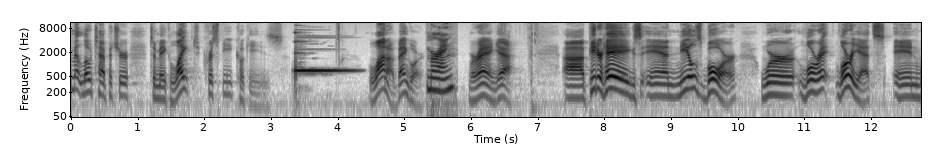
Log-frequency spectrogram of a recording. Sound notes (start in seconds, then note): 3.4 bell dings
